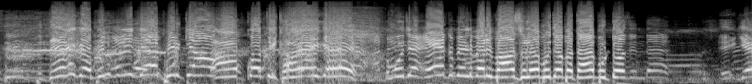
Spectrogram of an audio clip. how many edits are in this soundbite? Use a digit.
1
